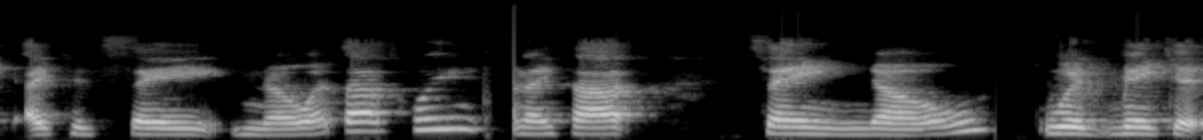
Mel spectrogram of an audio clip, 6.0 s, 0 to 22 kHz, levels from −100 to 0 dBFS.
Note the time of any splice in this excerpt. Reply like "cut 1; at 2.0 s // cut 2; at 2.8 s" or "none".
cut 1; at 2.6 s // cut 2; at 5.0 s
